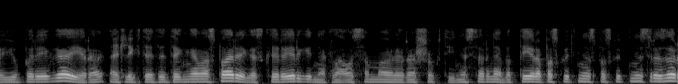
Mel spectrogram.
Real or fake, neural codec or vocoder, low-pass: real; none; 5.4 kHz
